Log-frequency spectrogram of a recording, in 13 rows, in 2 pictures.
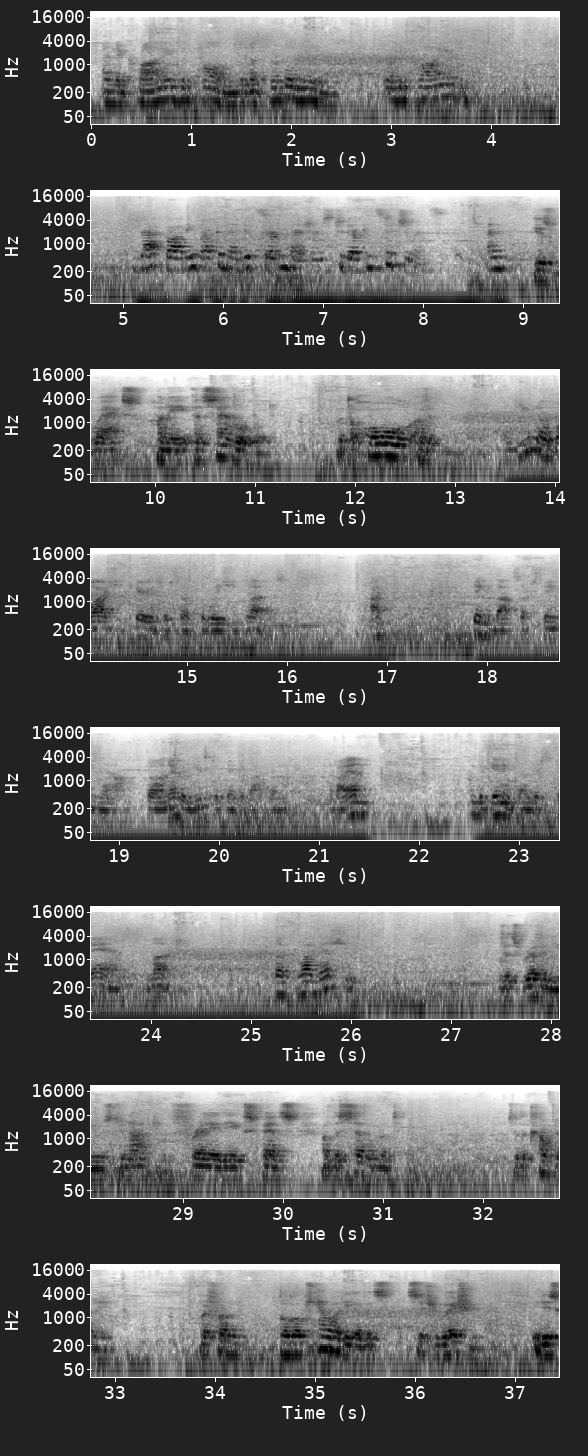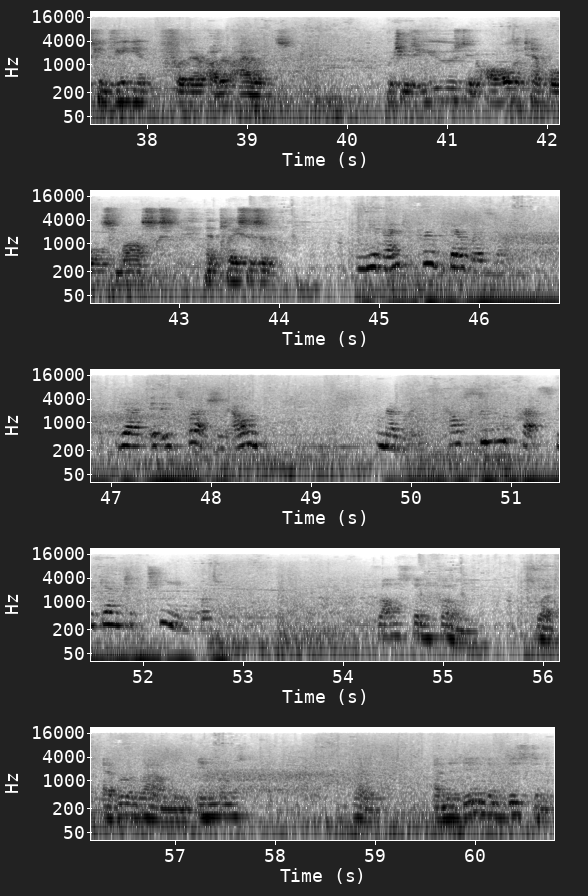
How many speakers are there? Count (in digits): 4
